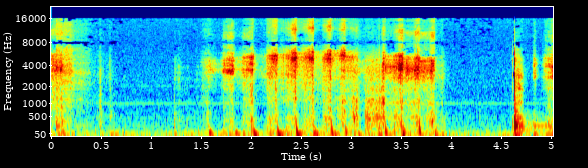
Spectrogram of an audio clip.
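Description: Fingernails tap and scratch the surface and ridged edge of a medium, hollow, smoky-grey translucent plastic geometry-set case held upright in one hand. Sparse light clicks give way to a dense run of crisp, bright tapping and scratching with very little low end. After a short quiet pause, a sharp tap and a few softer scratches follow.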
